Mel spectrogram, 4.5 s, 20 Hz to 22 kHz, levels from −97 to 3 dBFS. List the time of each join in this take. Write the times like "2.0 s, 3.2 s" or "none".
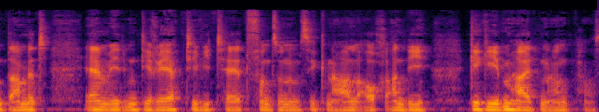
none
